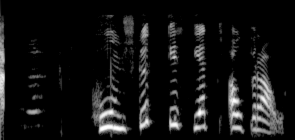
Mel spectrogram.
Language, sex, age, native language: Icelandic, male, 10, Icelandic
